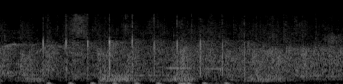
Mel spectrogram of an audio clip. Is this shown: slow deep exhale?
no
